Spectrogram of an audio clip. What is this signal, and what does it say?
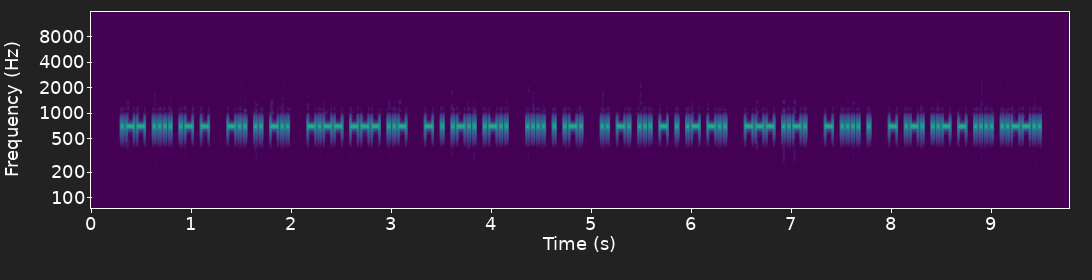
Morse code, heard as a keyed tone, about 41 wpm, 700 Hz. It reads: WHAT DID YOU TELL HER INSTEAD OF THE TRUTH?
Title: Sentences from Top 1000 Words - Review Part 4 - 45wpm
